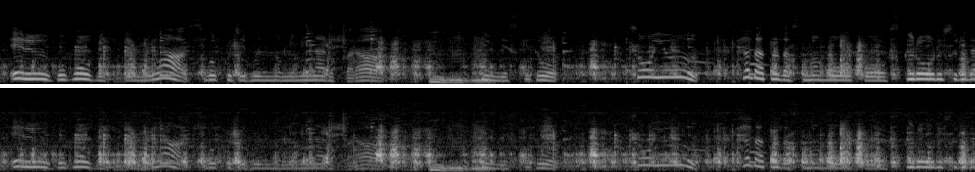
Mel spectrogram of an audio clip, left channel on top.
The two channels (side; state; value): both; normal; correlation 0.80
